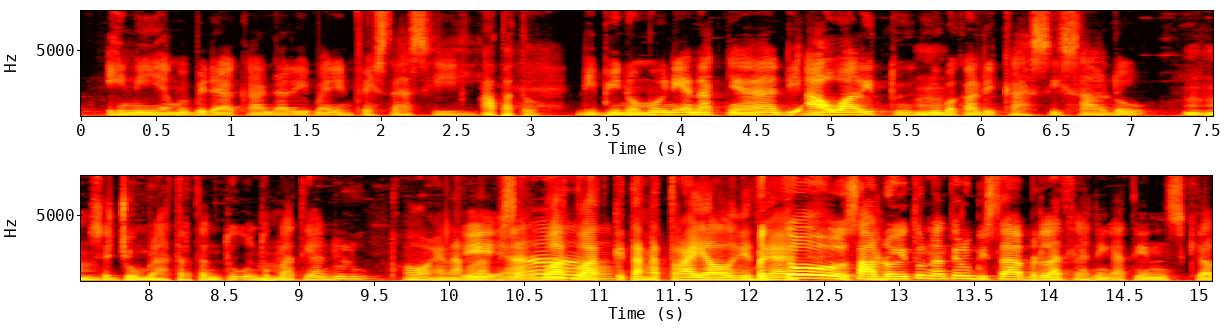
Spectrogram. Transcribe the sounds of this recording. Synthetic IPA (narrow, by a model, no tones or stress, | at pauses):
inijaŋməmbedakandaɾimainfɛst̪asiapat̪ʊdibinomoinienak̚ɲadiʔawalit̪ulubakaldikasɪhsaldo | səd͡ʒumblaht̪ərt̪ənt̪uːnt̪ʊklat̪iɦandulu | ɔenakibabuat̪̚buat̪kit̪aŋət̪ɾajəlɡitbəjtaʊlsaldoit̪unant̪̬ilʊhbisabərlat̪ilahnikat̪ɪnskil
